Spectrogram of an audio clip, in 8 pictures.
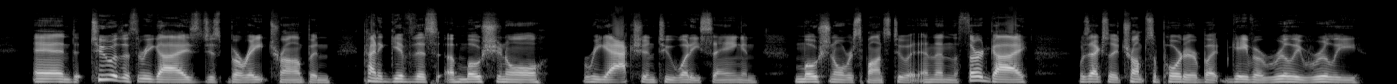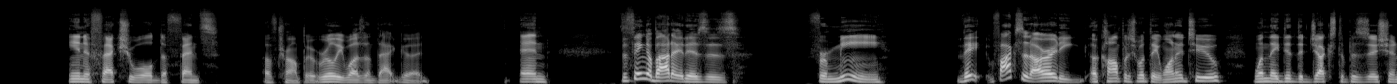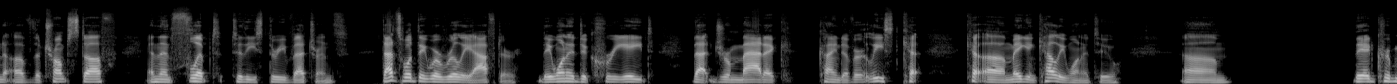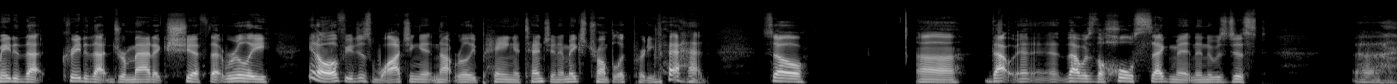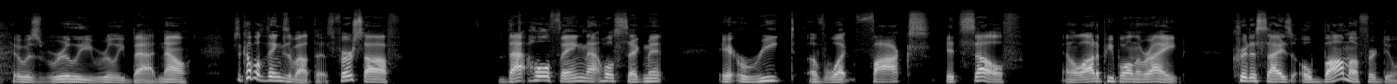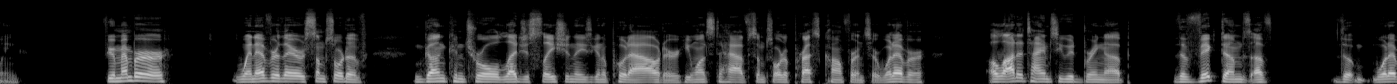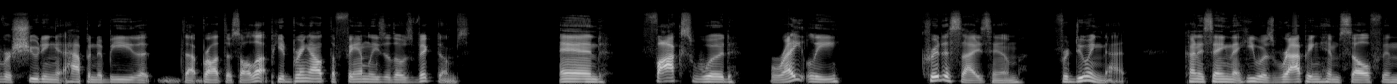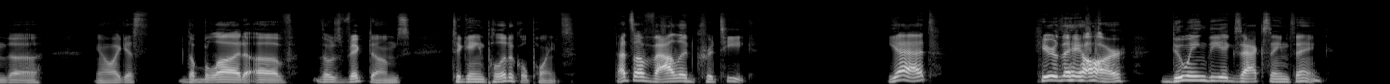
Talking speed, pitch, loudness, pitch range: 160 wpm, 120 Hz, -22 LUFS, 105-135 Hz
